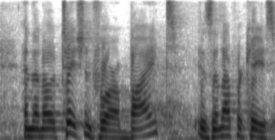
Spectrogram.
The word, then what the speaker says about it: byte: It's spelled B-Y-T-E, but it's pronounced byte as in have a byte.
